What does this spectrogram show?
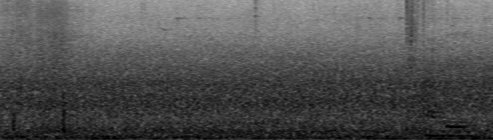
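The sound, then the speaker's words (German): Steady, dense road traffic on a road directly beside the listeners rumbles without a break, a broad low roar with faint hiss above. It holds at an even loudness for the whole clip, and no voices are heard. “Die Straße ist natürlich sehr präsent, also Ja. direkt neben uns.”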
